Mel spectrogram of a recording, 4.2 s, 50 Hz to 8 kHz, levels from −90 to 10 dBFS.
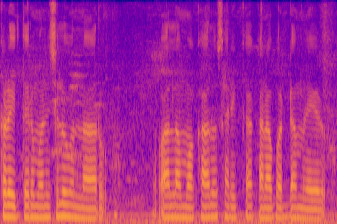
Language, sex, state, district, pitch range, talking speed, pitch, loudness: Telugu, male, Telangana, Hyderabad, 125-150 Hz, 130 wpm, 140 Hz, -17 LUFS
